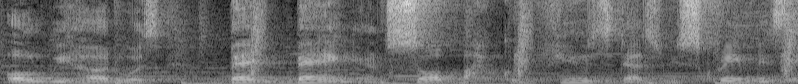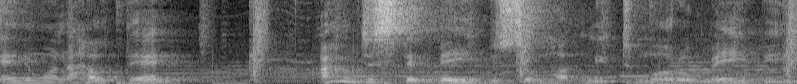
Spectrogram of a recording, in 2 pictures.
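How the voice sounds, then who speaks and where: A man's voice: fairly high pitch, lively intonation, moderate pace. A man performing rhythmic, declamatory spoken word poetry. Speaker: spoken word poet and show host. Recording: loud music behind.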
